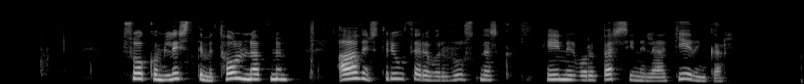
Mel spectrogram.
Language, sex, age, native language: Icelandic, female, 50-59, Icelandic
